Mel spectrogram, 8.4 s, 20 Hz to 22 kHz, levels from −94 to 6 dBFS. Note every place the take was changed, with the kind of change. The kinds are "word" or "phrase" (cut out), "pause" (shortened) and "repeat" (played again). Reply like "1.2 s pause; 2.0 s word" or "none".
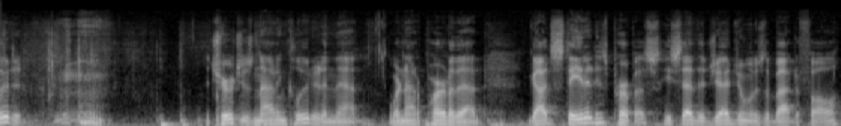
none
